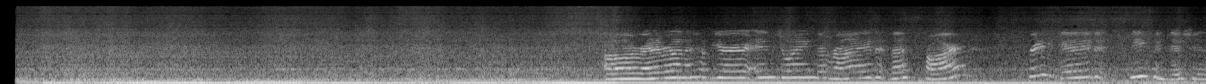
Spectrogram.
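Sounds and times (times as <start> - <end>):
boat engine droning: 0.2 - 12.0
rush of wind and water: 0.2 - 12.0.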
